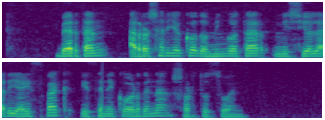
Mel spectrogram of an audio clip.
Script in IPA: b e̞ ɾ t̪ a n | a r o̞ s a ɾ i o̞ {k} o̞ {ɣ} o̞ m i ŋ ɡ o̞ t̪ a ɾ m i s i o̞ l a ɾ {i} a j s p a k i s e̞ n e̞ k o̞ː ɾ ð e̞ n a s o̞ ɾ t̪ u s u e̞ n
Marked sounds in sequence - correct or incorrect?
correct, incorrect: ð, correct

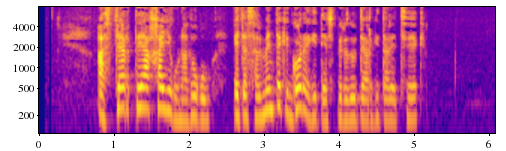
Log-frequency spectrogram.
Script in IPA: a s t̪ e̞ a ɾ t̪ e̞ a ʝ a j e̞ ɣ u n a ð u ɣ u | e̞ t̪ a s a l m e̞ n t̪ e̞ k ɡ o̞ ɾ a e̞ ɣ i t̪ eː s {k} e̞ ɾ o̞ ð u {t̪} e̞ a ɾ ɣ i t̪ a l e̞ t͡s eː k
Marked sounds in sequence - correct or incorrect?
incorrect: p, correct

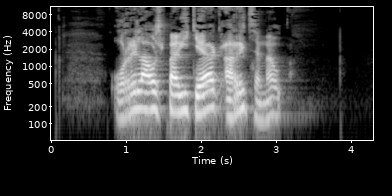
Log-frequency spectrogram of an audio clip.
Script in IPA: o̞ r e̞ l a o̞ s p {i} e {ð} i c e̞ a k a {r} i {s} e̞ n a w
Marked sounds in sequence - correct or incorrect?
incorrect: a, incorrect: ɣ, correct, incorrect: t͡s

